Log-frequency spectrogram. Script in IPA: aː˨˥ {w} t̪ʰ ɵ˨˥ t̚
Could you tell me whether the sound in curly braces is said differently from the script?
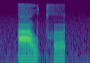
no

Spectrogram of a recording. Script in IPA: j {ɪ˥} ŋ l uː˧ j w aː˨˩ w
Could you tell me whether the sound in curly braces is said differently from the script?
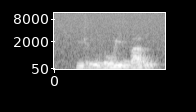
yes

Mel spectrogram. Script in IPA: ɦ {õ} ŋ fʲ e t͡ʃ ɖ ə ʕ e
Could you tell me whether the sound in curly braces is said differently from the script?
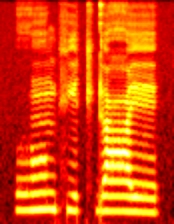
no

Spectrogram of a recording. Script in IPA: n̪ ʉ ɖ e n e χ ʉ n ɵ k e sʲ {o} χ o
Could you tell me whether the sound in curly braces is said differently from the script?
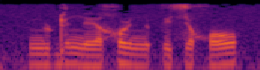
no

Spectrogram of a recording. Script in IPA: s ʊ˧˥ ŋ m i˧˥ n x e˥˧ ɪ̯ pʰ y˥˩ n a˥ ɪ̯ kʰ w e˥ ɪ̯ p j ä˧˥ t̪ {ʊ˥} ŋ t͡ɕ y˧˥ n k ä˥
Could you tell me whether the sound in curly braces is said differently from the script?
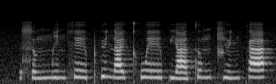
no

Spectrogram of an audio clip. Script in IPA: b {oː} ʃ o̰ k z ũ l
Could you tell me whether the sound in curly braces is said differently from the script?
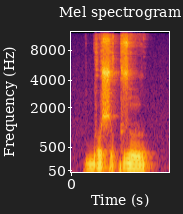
yes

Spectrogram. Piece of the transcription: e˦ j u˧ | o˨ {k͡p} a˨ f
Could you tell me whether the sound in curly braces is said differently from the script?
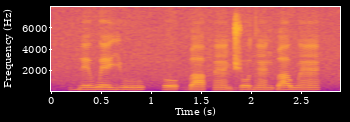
yes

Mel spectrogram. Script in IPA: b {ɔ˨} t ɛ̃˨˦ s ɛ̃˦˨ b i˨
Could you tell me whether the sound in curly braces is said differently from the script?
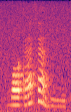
no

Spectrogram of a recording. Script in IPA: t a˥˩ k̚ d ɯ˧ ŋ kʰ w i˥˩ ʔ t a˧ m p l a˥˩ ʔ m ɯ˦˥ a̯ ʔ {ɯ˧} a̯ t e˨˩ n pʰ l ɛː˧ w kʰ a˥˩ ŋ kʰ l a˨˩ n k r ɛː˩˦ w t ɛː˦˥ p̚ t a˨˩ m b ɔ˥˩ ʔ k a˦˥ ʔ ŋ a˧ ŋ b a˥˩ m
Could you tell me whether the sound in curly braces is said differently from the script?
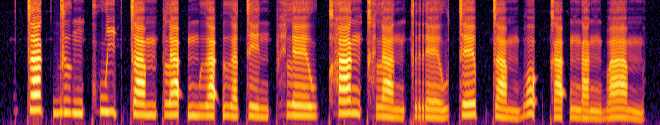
yes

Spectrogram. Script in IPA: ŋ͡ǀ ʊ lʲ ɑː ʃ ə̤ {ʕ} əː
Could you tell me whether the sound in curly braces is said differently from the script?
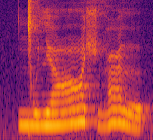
no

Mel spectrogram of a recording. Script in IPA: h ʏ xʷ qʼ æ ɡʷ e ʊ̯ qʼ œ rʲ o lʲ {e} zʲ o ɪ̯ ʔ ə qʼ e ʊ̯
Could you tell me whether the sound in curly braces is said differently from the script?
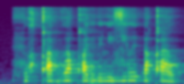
no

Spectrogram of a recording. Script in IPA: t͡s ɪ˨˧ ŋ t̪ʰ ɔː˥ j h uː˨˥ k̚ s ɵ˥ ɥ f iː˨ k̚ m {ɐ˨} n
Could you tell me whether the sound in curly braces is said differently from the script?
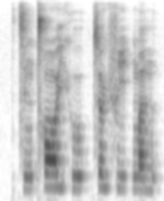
no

